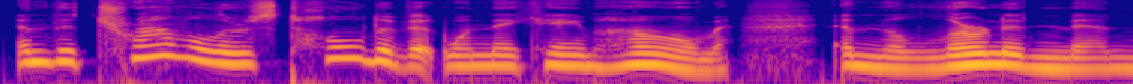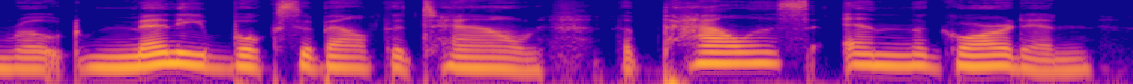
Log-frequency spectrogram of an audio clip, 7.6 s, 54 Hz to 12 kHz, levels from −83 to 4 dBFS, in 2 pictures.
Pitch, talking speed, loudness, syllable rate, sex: 180 Hz, 200 wpm, -20 LUFS, 5.1 syllables/s, female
